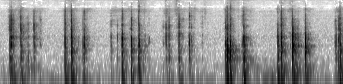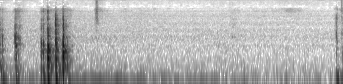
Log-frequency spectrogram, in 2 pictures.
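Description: Fingertips and nails scratch and tap across grey-green woven cotton fabric, tracing on the cloth. Clusters of short, dry scratchy taps come in quick bursts for about four seconds, then fade to a quiet hush.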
